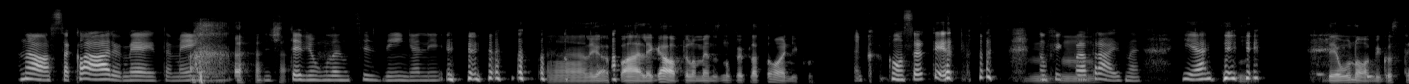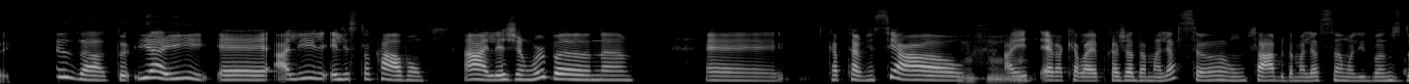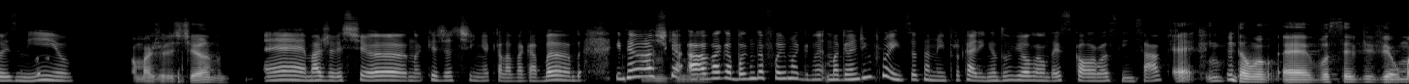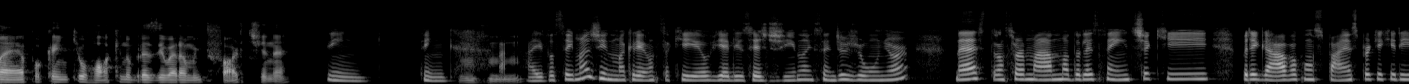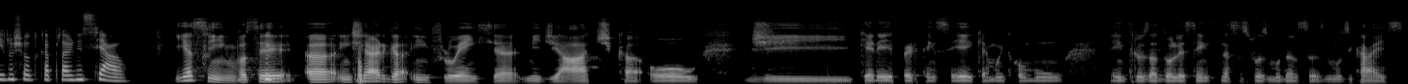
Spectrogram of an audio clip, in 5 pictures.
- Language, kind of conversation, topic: Portuguese, podcast, Questão sobre o papel da nostalgia nas escolhas musicais
- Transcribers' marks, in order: laugh; unintelligible speech; laugh; unintelligible speech; laugh; laughing while speaking: "E aí"; tapping; unintelligible speech; chuckle; other background noise; chuckle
